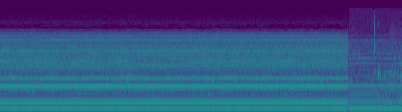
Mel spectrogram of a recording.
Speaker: Let's check now how my system causes Ground Loop to appear on two other amplifiers, which also I use it for recordings.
